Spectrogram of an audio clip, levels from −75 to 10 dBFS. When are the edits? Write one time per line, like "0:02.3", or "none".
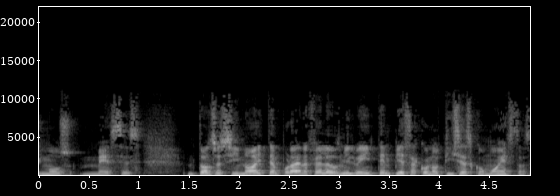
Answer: none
